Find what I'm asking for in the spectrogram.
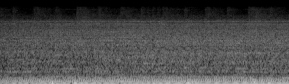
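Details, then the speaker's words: Honda S2000 just after its worn OEM timing chain tensioner was replaced with a Ballade unit, first start: steady, even low idle with no ticks or rattles, left to run to warm up. Normal idle. "all right guys that completes the install of the timing chain tensioner on a honda s2000 now we're going to start it up and see what it sounds like sounds really good"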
